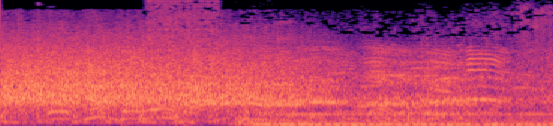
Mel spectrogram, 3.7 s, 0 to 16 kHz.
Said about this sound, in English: Oakland, a big crowd, over 54,000 strong.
